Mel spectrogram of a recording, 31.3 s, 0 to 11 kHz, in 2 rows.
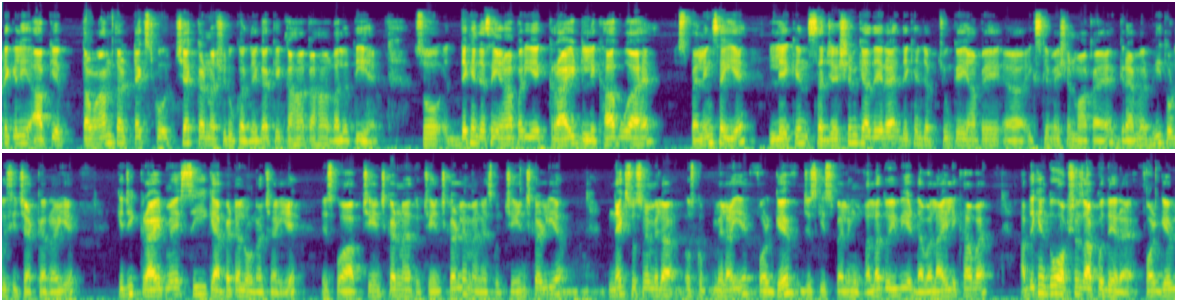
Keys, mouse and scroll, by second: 1.0-4.0 drag, 22.5 click, 29.9 click.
